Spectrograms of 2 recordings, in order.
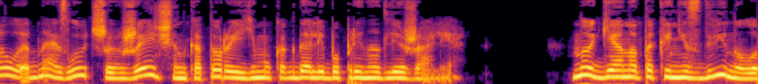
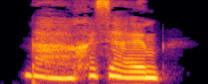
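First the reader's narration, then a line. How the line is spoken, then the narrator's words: Breathy exhale. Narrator (Russian): выдохнула его женщина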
